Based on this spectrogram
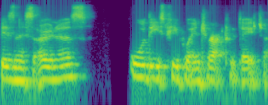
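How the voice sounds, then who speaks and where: In a British accent, a woman speaks at a medium pitch with fairly even intonation. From UK. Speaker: data engineer. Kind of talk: panel discussion.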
